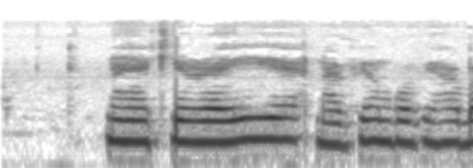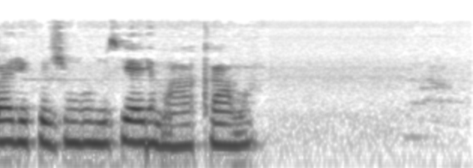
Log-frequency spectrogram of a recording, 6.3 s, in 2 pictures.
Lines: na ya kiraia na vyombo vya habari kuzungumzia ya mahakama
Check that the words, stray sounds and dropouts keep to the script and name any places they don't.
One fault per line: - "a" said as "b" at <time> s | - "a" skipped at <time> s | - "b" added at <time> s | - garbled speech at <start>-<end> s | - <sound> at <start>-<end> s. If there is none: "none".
none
